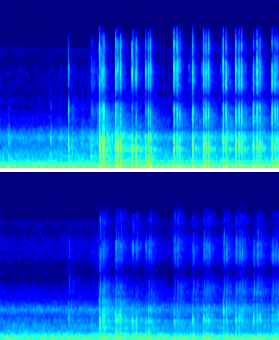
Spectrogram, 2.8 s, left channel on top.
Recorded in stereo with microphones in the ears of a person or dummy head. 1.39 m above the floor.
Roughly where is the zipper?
Left.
